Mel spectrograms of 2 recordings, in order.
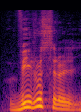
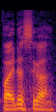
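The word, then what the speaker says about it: virus: 라틴 말로 비루스를 영어로 발음하면 바이러스입니다. 그때 이후로 인간을 지독하게 위협하고 괴롭히는 존재로 우리에게 나타나는 것입니다. 그래서 2020년 3월, 지금 3월이잖아요. 현재 이 코로나19 바이러스가 동아시아를 공포에 몰아, 동아시아뿐만 아니잖아요.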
